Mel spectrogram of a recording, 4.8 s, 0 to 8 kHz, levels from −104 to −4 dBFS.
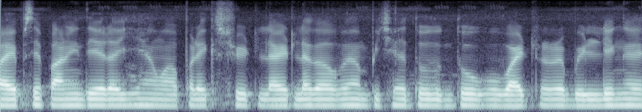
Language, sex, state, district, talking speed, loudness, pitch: Hindi, male, Chandigarh, Chandigarh, 275 wpm, -17 LUFS, 120 Hz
